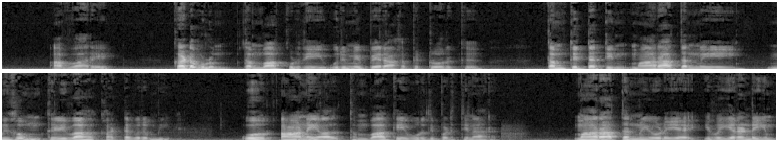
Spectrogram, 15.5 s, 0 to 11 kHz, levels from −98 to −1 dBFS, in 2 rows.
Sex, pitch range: male, 105-125 Hz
